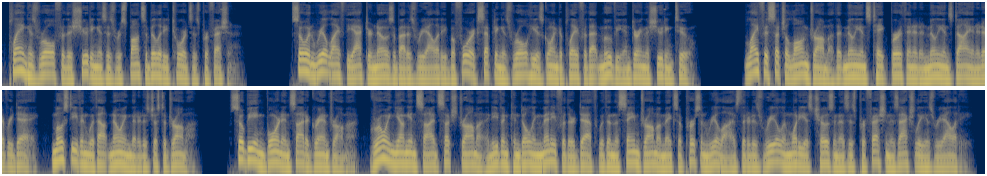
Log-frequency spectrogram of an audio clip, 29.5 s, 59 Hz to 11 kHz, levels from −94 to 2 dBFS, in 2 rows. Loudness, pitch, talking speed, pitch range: -25 LUFS, 100 Hz, 225 wpm, 90-110 Hz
